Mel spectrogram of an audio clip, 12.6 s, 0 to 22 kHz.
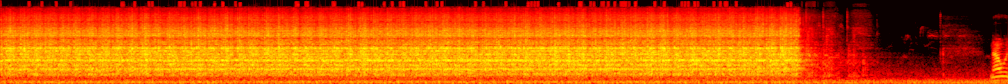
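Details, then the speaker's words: Long-unrun Briggs & Stratton 670cc vertical-shaft go-kart engine cranked by its starter with spark plugs out: fast even whir without compression chuffs for about ten seconds then cut, priming oil; kept under 20 seconds to spare the starter. "I think we should remove the spark plugs and hopefully hopefully the lack of compression will then allow it to spin more freely maybe loosen everything up"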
